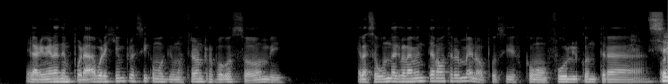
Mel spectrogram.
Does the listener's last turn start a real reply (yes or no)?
yes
